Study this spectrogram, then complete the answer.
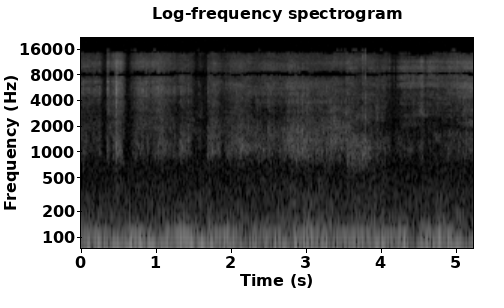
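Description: Paper rustles softly under hands.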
